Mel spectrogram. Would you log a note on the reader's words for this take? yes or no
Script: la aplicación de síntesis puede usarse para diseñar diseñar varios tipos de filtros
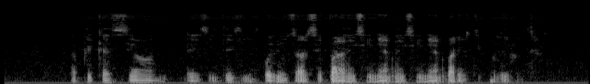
no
